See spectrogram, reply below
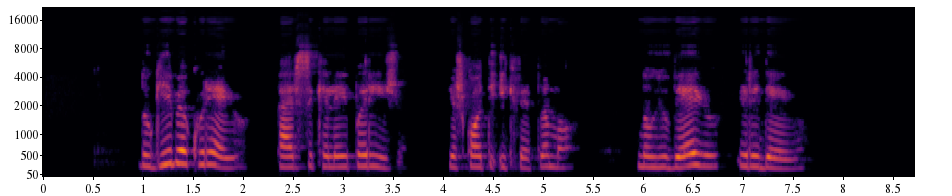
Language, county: Lithuanian, Kaunas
